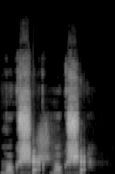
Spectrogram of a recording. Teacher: El SHA es una retroflexión, ¿verdad? Tienes que girar tu lengua hacia atrás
